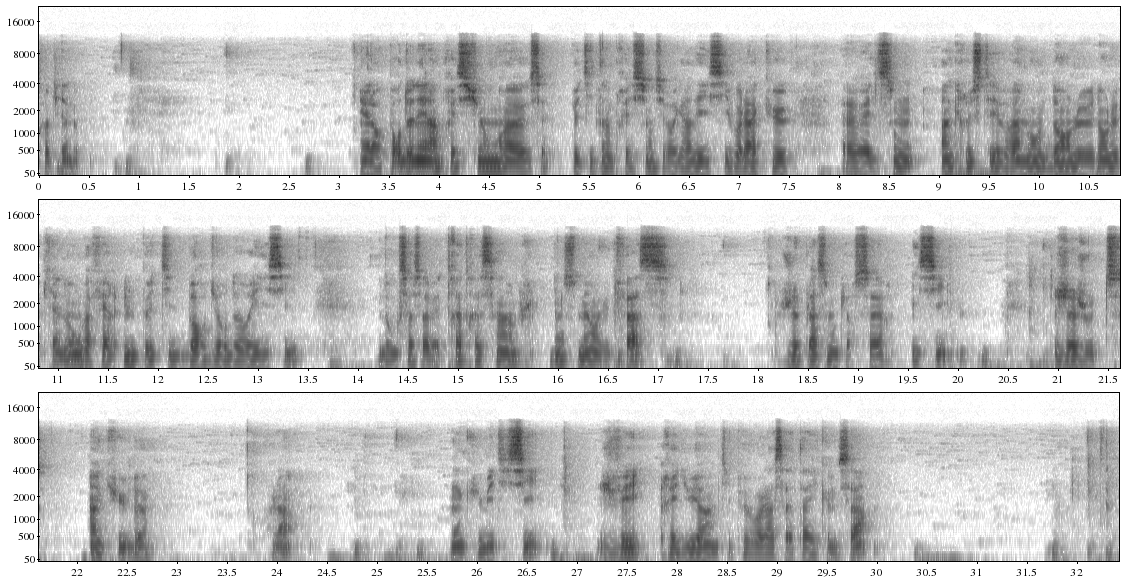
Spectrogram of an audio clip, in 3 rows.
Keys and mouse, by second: 0.4 ctrl+middle click, 0.5 ctrl+middle click, 0.9 shift+middle click, 1.5 ctrl+middle click, 2.0 middle click, 2.7 shift+middle click, 15.6 KP_1, 16.1 shift+middle click, 16.7 ctrl+middle click, 17.2 shift+middle click, 19.5 click, 20.7 shift+a, 24.1 middle click, 24.9 shift+middle click, 25.4 ctrl+middle click, 26.7 s, 31.6 click, 31.8 shift+middle click, 32.3 ctrl+middle click.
